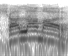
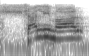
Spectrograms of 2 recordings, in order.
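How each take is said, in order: First: The middle vowel is an 'a' sound. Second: The middle vowel is a long 'ee' sound. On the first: The speaker calls it right. "ये शालामार है" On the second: The speaker calls it wrong. "गलत है"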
